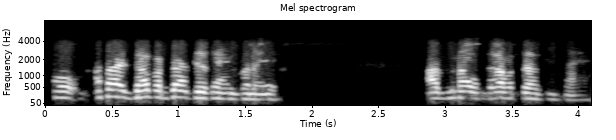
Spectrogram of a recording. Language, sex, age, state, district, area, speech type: Kashmiri, male, 30-45, Jammu and Kashmir, Kupwara, rural, conversation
